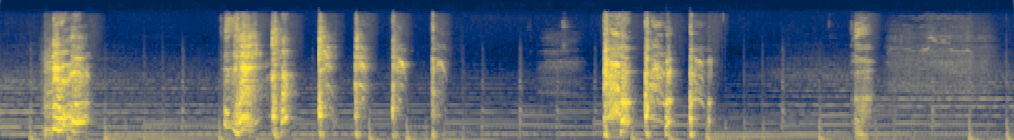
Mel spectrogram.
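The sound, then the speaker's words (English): Retching and vomiting into a garbage can, heard as harsh gagging bursts grouped into several clusters of rapid heaves separated by short pauses, with a last single retch near the end. “Excuse me, is there a garbage can? I might vomit. Thank you.”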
